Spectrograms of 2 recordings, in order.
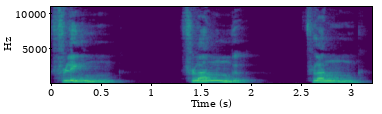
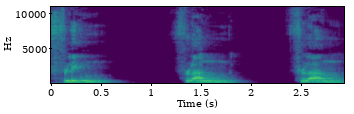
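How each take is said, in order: Both takes have the same delivery.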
